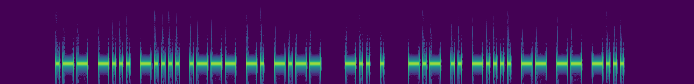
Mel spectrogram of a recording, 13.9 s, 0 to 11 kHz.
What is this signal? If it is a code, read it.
Morse code, heard as a keyed tone, about 17 wpm, 700 Hz. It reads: WB6JNY DE KI6MMB
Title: USA Callsign DE Callsign 17wpm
